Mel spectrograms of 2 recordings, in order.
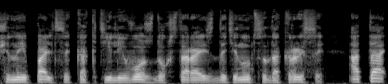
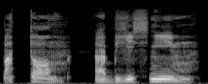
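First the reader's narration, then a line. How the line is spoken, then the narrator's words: Hoarse. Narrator (Russian): хрипел Блэк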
